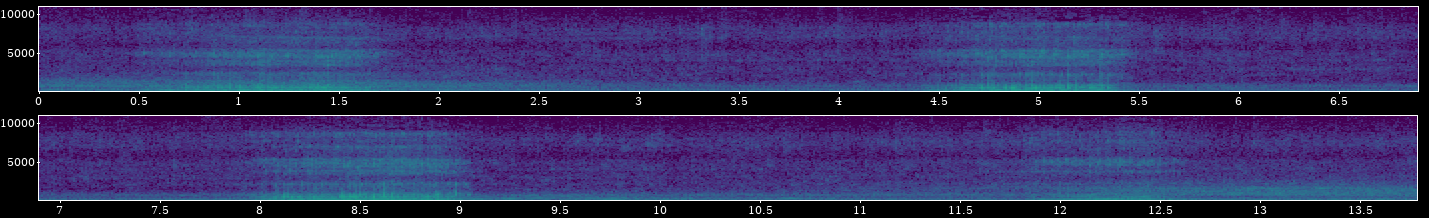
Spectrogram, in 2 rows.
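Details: A man sleeping and snoring: four loud, rasping snores on the in-breaths, about 17 breaths a minute, with quieter breathing between. Water was put in his mouth. Ordinary snoring.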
